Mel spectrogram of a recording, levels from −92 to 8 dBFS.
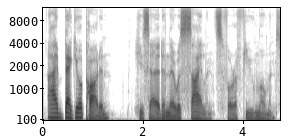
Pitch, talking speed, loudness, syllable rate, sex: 100 Hz, 175 wpm, -23 LUFS, 4.7 syllables/s, male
